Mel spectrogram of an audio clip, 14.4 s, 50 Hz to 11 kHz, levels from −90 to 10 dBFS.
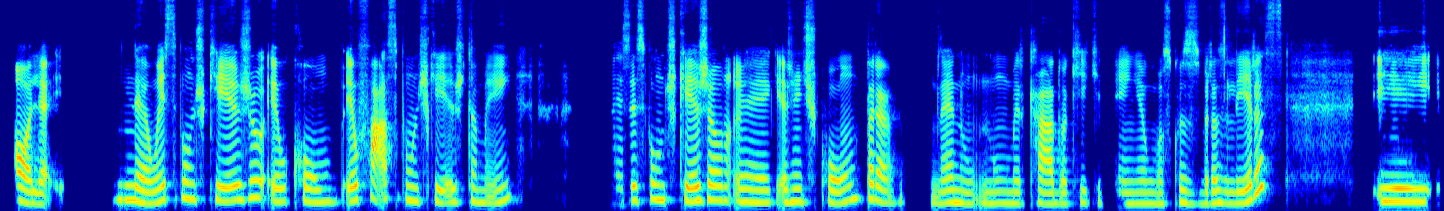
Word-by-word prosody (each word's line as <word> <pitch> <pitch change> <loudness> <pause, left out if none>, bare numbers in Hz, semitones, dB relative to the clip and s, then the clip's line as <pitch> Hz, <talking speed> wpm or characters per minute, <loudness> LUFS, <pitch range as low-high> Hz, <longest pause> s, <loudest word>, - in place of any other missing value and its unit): Olha, 180 -6 +6
e 420 0 -17 0.5
não, 210 -6 +1
esse 235 +2 +1
pão 250 -1 -1
de 235 - -4
queijo 230 +4 +3
eu 200 0 +1
com 195 -1 -3
eu 220 +2 +5
faço - - +5
pão 220 -2 -4
de 205 - -4
queijo 200 0 -2
também. 205 +3 -5 1.0
Mas 200 +1 -15
esse 220 0 -1
pão 235 -2 0
de 225 - -5
queijo, 215 +1 +4 0.2
eh, 190 -2 0
a - - +3
gente 200 0 -3
compra, 205 +1 0 0.3
né, 185 +2 -2
num 175 -3 -3
num 175 +1 -8
mercado 170 0 0
aqui 170 +2 -7
que 205 +3 -16
tem 170 -1 -7
algumas 170 0 -6
coisas 175 -3 -5
brasileiras. 180 - 0 0.9
E 205 -3 +3
200 Hz, 145 wpm, -25 LUFS, 180-220 Hz, 1.0 s, Olha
